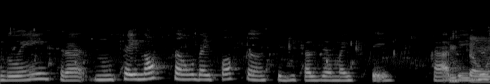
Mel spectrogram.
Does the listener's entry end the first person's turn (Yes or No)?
No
